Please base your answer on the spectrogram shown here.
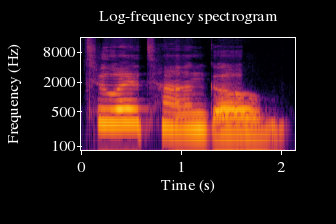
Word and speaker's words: Tua Tagovailoa: It is Tua Tagovailoa.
